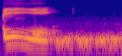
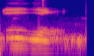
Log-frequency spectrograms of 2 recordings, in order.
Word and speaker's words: being: This first one is it almost sounds like there's a Y sound. Being, being. So we have two distinct syllables.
